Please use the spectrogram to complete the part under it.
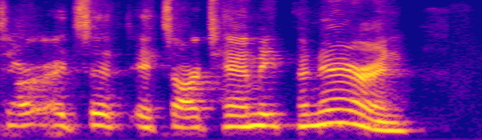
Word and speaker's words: Artemi Panarin: That's the Artemi Panarin. Am I saying this right, Mr. Hockey Expert? – Obviously, you're obviously not a hockey fanatic. It is. You got it right. It's Artemi Panarin.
